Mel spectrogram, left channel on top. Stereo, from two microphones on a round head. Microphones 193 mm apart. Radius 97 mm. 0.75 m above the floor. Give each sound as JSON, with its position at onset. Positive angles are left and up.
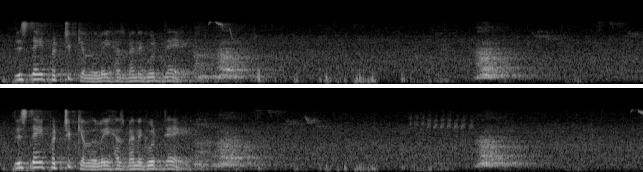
{"t": 0.1, "sound": "a man speaking", "side_deg": -15, "distance_m": 0.6}
{"t": 1.9, "sound": "a dog barking", "side_deg": 25, "distance_m": 3.0}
